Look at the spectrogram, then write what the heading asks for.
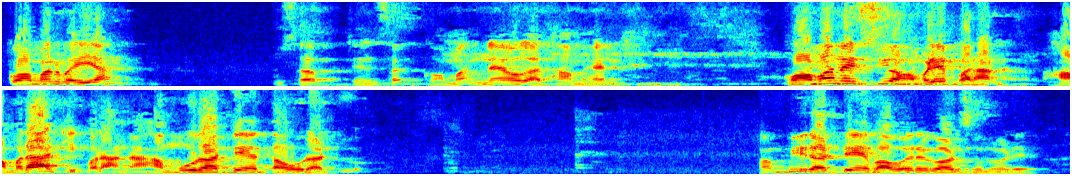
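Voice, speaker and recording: Animated high-pitched teacher. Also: male voice, moderate pace, pauses often, rough recording. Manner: animated, coaxing students, repeated calls to listen. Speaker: chemistry teacher. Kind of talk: classroom lecture. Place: classroom.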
